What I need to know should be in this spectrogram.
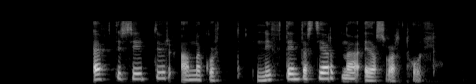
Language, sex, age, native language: Icelandic, female, 30-39, Icelandic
